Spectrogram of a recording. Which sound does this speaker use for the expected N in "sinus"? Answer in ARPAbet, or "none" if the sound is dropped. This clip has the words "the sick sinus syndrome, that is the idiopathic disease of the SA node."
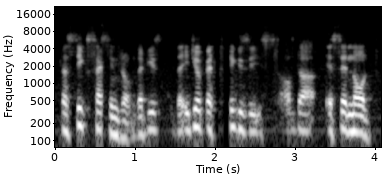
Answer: none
